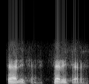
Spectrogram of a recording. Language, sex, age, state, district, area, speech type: Kannada, male, 30-45, Karnataka, Bangalore Rural, rural, conversation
